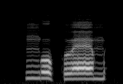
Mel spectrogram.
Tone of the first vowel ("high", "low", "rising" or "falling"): falling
